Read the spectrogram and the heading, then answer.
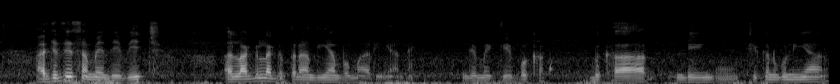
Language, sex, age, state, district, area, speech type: Punjabi, male, 60+, Punjab, Mohali, urban, spontaneous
